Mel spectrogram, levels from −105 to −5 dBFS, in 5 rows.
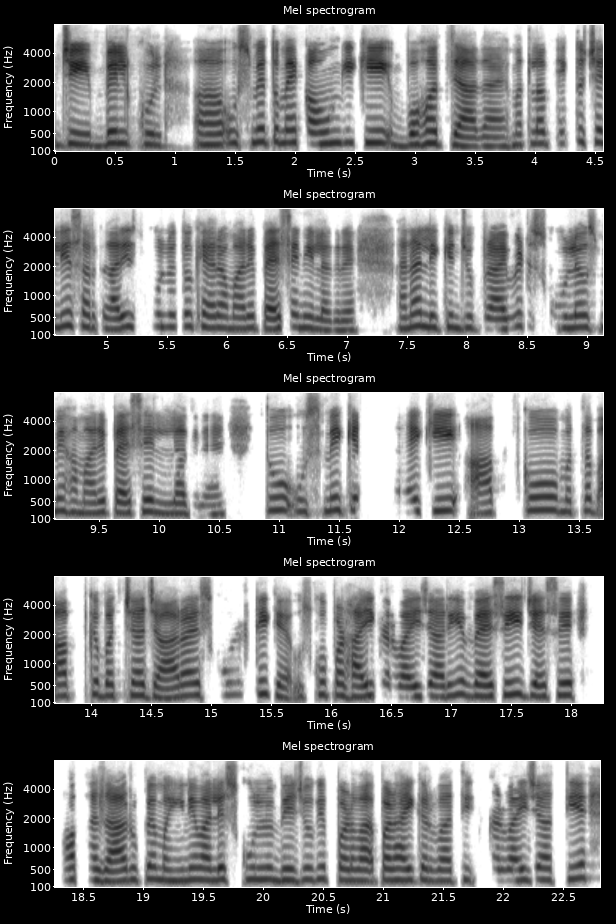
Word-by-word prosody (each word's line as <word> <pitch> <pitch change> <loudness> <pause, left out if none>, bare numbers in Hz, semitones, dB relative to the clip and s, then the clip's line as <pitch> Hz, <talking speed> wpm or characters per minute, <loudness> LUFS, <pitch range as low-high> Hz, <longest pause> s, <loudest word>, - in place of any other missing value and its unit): जी 250 +1 +10
बिल्कुल 255 -2 +5 0.3
अ, 250 - -5 0.2
उसमें 285 +2 0
तो, 310 - -3
मैं 290 0 +6
कहूँगी 275 +2 +1
कि 285 -1 +10
बहुत 245 +4 -2
ज़्यादा 210 -3 +3
है। 205 0 -5
मतलब 270 +3 -4
एक 265 - -5
तो 310 - -1
चलिए, 295 +1 +3
सरकारी 270 -3 -1
स्कूल 285 +1 -15
में 280 0 -7
तो 295 - -5
ख़ैर 270 -2 0
हमारे 255 0 -2
पैसे 250 +4 +3
नहीं 265 -1 0
लग 215 -2 -4
रहे, 210 0 -4 0.4
है 245 - -2
ना? 290 +3 +2
लेकिन 275 -2 -1
जो 260 +1 -5
प्राइवेट 240 +6 0
स्कूल 260 0 -4
है, 270 - +1
उसमें 275 +2 -3
हमारे 250 -1 -4
पैसे 250 +3 +1
लग 230 -2 -4
रहे 205 0 -12
हैं। 210 - -8 0.3
तो 295 +1 -6 0.2
उसमें 280 +3 0
क्या 290 +1 +3 0.4
है 275 - +5
कि 285 0 +6 0.2
आपको 290 +5 -6
मतलब 285 +1 -9
आपके 265 +3 -1
बच्चा 270 0 0
जा 220 -4 +1
रहा 260 +2 +1
है 275 - +2
स्कूल, 280 +1 -12
ठीक 305 -2 +2
है? 250 -3 -1
उसको 270 +6 -11
पढ़ाई 255 -2 +1
करवाई 240 -2 0
जा 250 -2 +1
रही 260 +4 0
है, 300 - 0
वैसे 255 +1 +4
ही, 300 +1 +8
जैसे 265 +2 +2 0.4
आप 270 - -3
₹1000 255 +3 0
महीने 255 0 -2
वाले 265 0 +1
स्कूल 270 +1 -6
में 270 -1 -7
भेजोगे, 260 +2 -3
पढ़वा 250 -2 -1
पढ़ाई 255 -1 +2
करवाती 245 0 -6 0.2
करवाई 250 0 -3
जाती 275 +1 -1
है, 305 - +4
265 Hz, 195 wpm, -22 LUFS, 245-280 Hz, 0.4 s, जी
